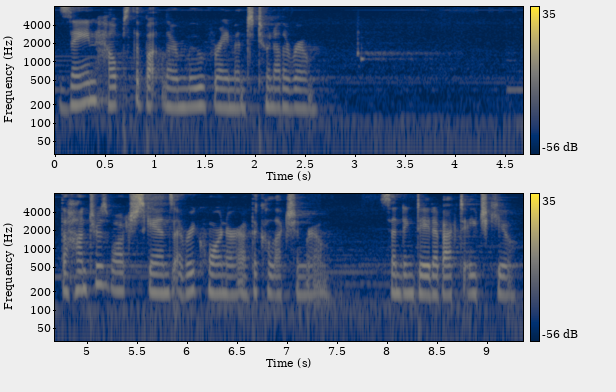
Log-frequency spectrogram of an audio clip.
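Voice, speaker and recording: A woman's voice: on the low side, little pitch movement, moderate pace, creaky, long pauses, a little mellow, faint music behind. A woman narrating a story like an audiobook, with casual streamer asides. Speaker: streamer reading a game story aloud.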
